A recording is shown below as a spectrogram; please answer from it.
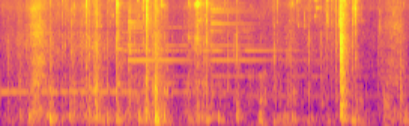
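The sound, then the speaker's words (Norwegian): A horse bridle being handled gives off faint metallic jingling: light clinks and rattles come at irregular intervals, and a couple of sharper chinks stand out. “Og her er det hestebissel. Se på den.”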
